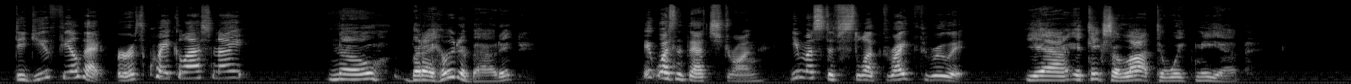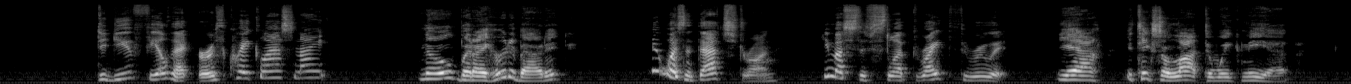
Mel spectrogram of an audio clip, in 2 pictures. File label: Natural Dialog; Lesson 3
